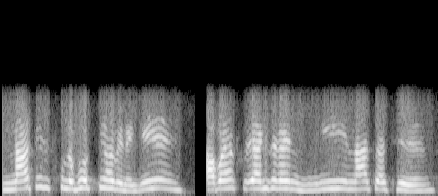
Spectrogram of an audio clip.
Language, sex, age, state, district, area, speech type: Bengali, female, 18-30, West Bengal, Murshidabad, rural, conversation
